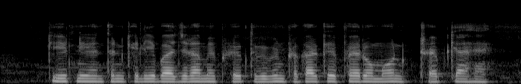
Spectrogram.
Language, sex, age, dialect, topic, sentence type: Hindi, female, 31-35, Awadhi Bundeli, agriculture, question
